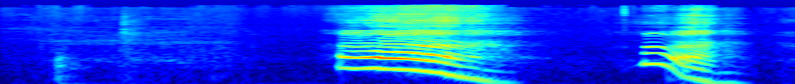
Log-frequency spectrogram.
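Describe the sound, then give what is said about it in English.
A long, drawn-out yawn with a breathy voiced sound that slides downward in pitch, followed by a shorter, sighing yawn-like exhale, both fairly loud with no talking. “Twas a good yawn. Oh, twas a very good yawn.”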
